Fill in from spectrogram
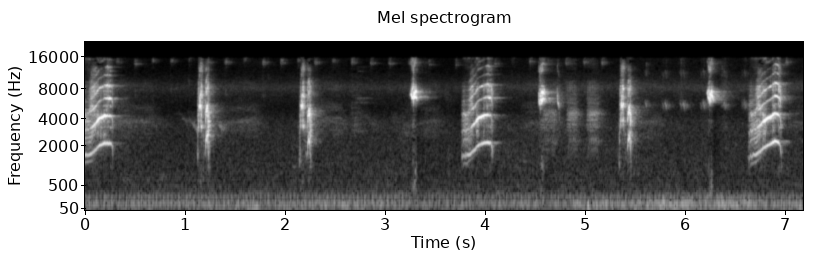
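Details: Long-tailed shrike singing a spaced mimicry sequence: loud, sharp, high notes with quick rising inflections roughly once a second, alternating with tiny thin pips.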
